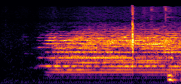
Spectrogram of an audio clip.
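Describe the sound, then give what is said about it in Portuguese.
A train horn sounds one loud, sustained blast of stacked harmonic tones, steady for about a second, with no talk over it. “Espera aí que o trem buzinou aqui”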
